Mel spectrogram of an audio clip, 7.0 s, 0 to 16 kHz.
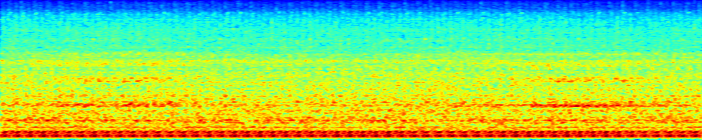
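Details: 2002 VW Jetta VR6 with codes P0262/P0206 (injector circuit faults), after new plugs and wires: a loud idle with a regular lumpy stumble about twice a second. A test-light drop test shows no RPM drop on cylinders 1 and 6, a single-cylinder misfire.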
